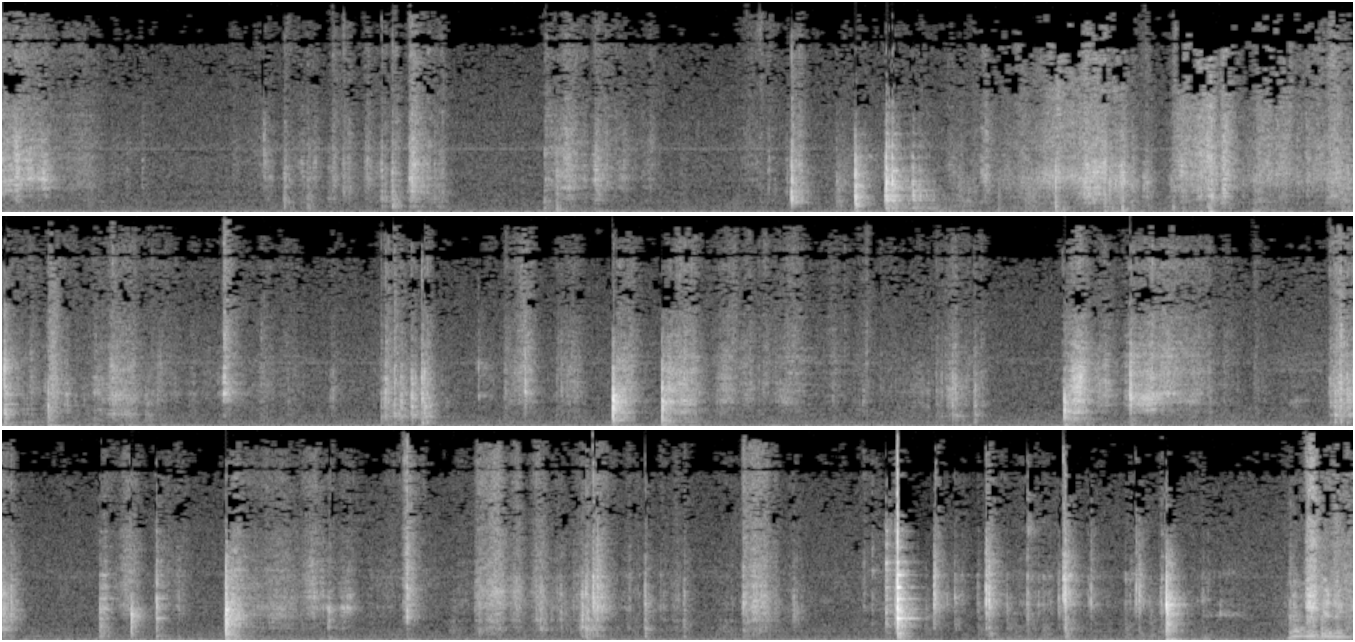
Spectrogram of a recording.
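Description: Metal tongs clink and scrape against a frying pan.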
